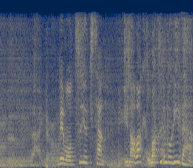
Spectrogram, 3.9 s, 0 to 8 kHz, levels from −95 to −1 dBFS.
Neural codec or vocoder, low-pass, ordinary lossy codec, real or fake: codec, 16 kHz, 1 kbps, X-Codec, WavLM features, trained on Multilingual LibriSpeech; 7.2 kHz; AAC, 48 kbps; fake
